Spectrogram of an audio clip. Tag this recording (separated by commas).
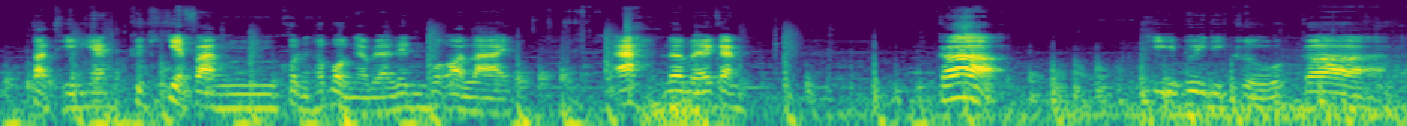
Music, Speech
